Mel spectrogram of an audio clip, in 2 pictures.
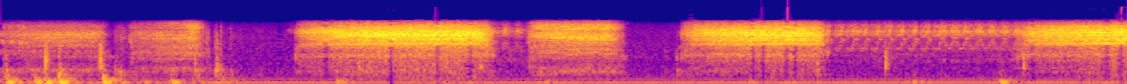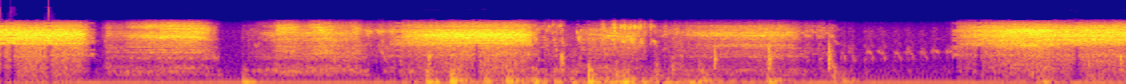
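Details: Barn owls in the wild, heard at the nest: a steady series of loud, airy hissing shrieks, roughly one burst every second or so, with brief silences and faint rustling between them.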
